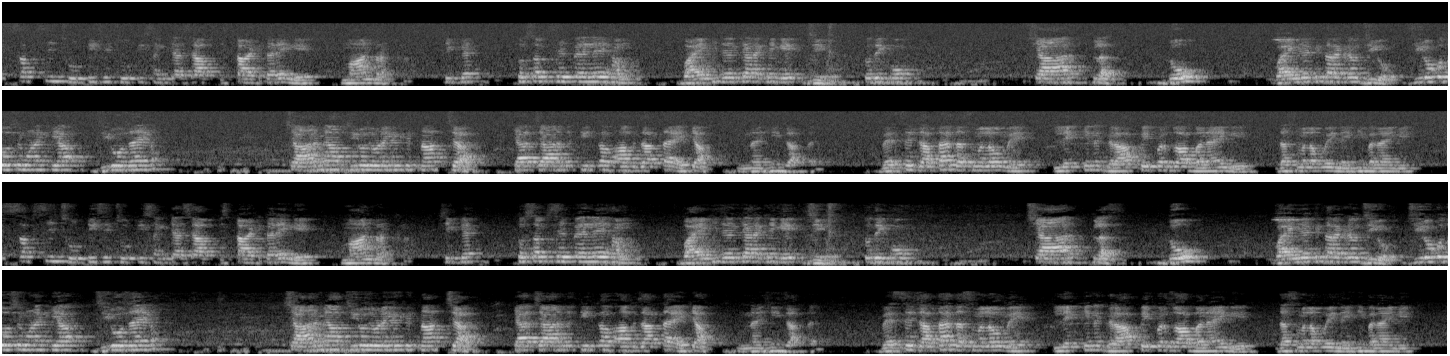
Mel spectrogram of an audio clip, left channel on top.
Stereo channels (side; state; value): left; noise; hiss, 19 dB below the sound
